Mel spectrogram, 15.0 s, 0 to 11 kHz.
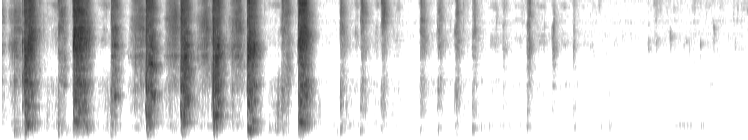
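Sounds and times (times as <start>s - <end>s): snuffles: 0.1s - 7.8s
pet coughing harshly: 0.2s - 6.3s.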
